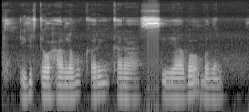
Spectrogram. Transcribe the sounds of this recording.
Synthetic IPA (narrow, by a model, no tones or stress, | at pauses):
ʔɪɣɪrt̪ʰɐwɑħɑːlɐɣʊkʰɐɾɪŋkʰɐɾaːsɪjaːβɔ̰bɐðɐn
